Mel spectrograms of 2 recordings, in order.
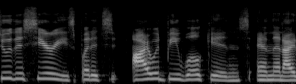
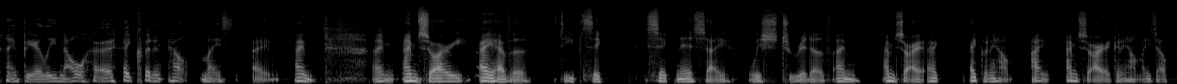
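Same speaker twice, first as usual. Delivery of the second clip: hushed, softer stammering apology; sheepish mock confession; 9 semitones lower, 8 dB quieter than usual. Streamer to chat, playing ashamed, soft sheepish mumble. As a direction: mumble it like a guilty secret.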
